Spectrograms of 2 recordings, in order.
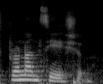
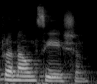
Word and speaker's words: pronunciation: It's pronunciation. Or is it pronunciation? We get confused sometimes and end up saying pronunciation. This is wrong. We say the word pronunciation as it is spelled.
